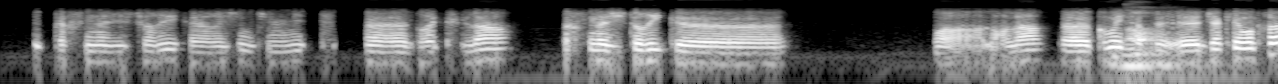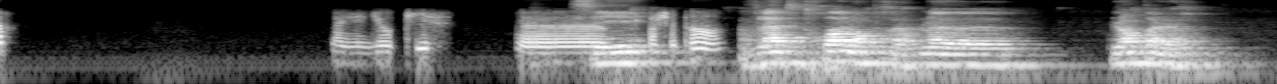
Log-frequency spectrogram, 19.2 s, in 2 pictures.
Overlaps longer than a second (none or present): none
